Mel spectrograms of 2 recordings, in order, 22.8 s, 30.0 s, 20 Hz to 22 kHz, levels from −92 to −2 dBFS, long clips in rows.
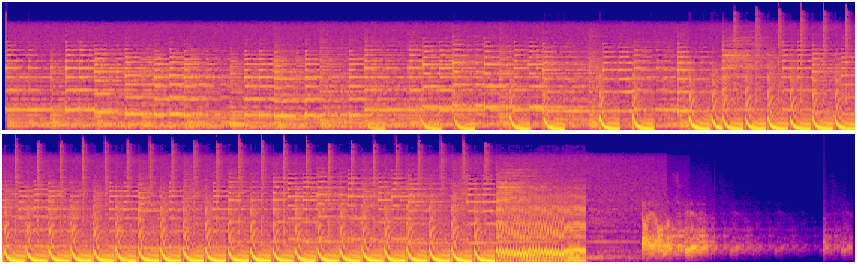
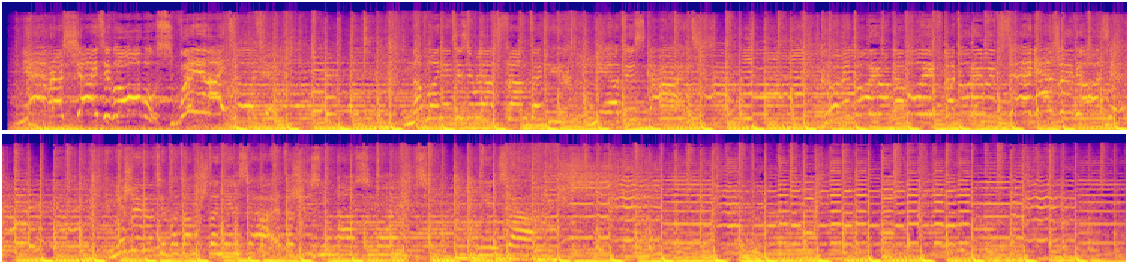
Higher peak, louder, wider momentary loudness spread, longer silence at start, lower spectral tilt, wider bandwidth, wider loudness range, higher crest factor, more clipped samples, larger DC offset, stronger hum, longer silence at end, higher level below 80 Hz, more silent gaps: about the same, 0 dBFS vs 0 dBFS; about the same, -11 LUFS vs -9 LUFS; first, 7 LU vs 2 LU; about the same, 0.05 s vs 0.1 s; first, -6 dB/octave vs -4.5 dB/octave; about the same, 17 kHz vs 17 kHz; first, 5 LU vs 1 LU; about the same, 10 dB vs 8 dB; second, under 0.1% vs 0.4%; neither; neither; first, 0.4 s vs 0 s; second, -18 dBFS vs -12 dBFS; neither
